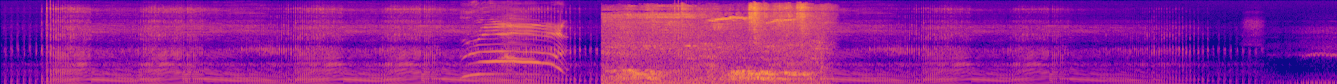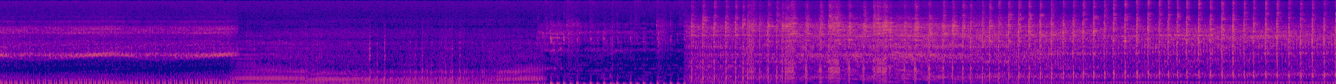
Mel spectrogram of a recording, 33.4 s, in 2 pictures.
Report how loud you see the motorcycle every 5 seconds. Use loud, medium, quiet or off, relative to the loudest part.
loud, loud, loud, medium, medium, medium, medium.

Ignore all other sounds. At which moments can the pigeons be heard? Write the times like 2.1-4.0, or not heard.
7.5-10.4.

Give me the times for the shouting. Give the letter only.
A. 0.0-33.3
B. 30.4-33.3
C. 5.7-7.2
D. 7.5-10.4
C.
